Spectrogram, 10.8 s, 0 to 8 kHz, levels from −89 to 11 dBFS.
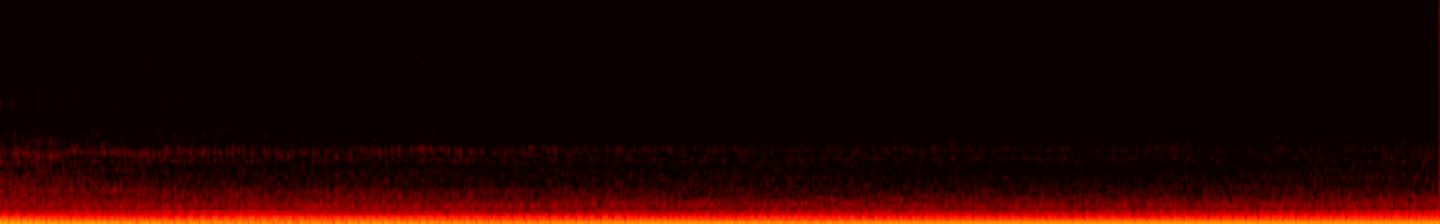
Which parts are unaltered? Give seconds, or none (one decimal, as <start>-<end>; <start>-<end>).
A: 0.0-1.0; 3.2-10.8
